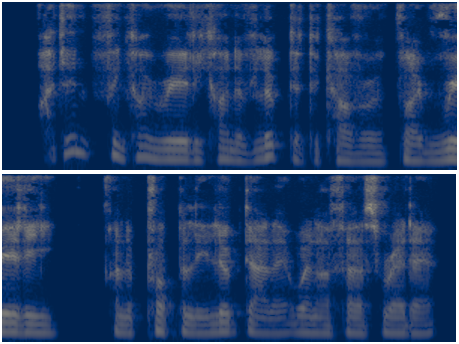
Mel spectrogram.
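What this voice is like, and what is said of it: Liverpool (Scouse) accent. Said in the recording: “I'm a Liverpool fan ... you got the accent for it”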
